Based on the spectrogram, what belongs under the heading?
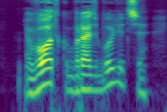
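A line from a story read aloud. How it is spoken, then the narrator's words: Quiet shop clerk question. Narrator (Russian): негромко спросила продавщица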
